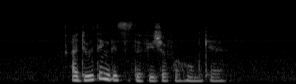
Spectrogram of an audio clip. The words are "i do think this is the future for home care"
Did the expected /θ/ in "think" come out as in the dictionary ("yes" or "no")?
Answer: yes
